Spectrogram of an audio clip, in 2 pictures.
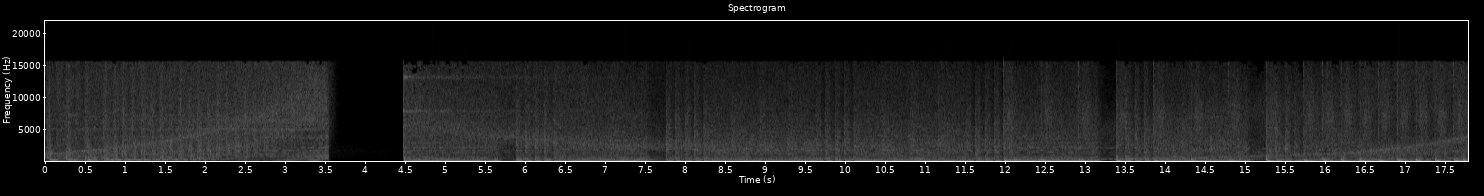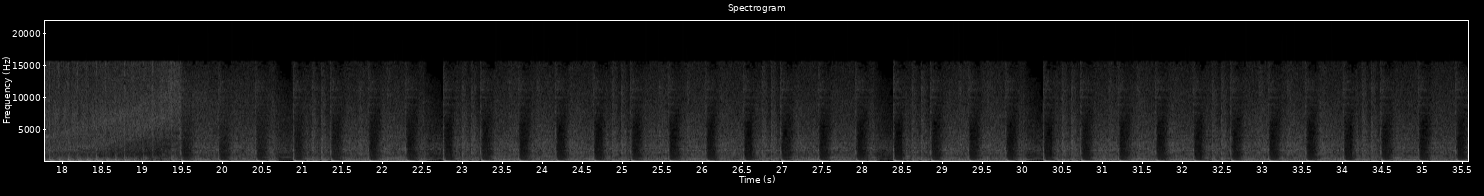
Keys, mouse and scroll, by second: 0.6 click, 1.5 g, 5.0-5.4 scroll up 4, 5.4 scroll down 3, 8.2 click, 9.3-11.8 drag, 11.8-12.6 scroll up 1, 12.6 scroll down 1, 14.8 click, 15.9 click, 17.1 click, 17.5-18.7 drag, 19.4-21.6 drag, 21.6-22.0 scroll down 2, 22.0-22.4 scroll up 3, 22.4-23.0 scroll down 3, 23.0-23.3 scroll down 4, 23.3-23.9 middle drag, 23.9 click, 24.6 scroll down 1, 26.2 Tab, 26.7 middle click, 27.3 scroll up 2, 28.4 click, 29.8 click, 30.2 click, 31.7 Tab, 32.4 KP_Decimal, 33.1 scroll up 4, 33.3 scroll down 2, 33.6-35.5 middle drag.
